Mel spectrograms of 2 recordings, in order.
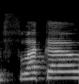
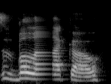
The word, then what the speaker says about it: Valeco: And, is it Flecko? I want to say it right. It's Valeco. Valeco, thank you, Valeco.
